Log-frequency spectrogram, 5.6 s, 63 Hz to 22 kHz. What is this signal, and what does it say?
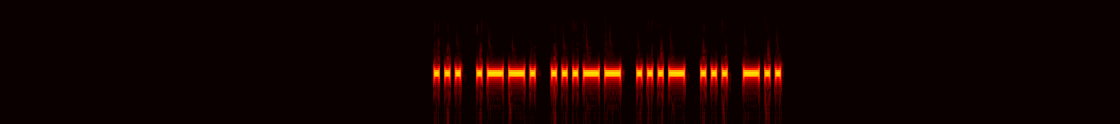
Morse code, heard as a keyed tone, about 47 wpm, 700 Hz. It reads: SP3VSD
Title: DXCC-100 Call Signs - 6 Characters - Repeated 3x - 45wpm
